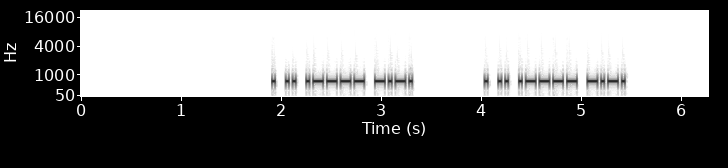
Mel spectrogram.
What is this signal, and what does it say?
Morse code, heard as a keyed tone, about 36 wpm, 700 Hz. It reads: EI1C EI1C
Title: DXCC-100 Call Signs - 4 Characters - Repeated 2x - 35wpm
